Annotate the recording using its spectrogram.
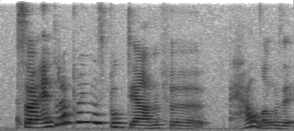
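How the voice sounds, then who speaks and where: An Australian accent from a woman at a moderate pace, with noticeable background noise. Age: 20s. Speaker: book reviewer. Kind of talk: casual talk to camera.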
